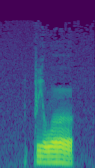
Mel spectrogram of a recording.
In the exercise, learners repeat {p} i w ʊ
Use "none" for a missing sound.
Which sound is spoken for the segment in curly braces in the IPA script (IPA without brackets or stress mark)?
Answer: p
